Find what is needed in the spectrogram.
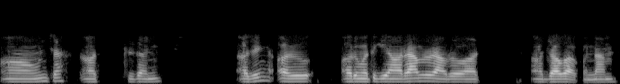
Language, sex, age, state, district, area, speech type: Nepali, male, 18-30, West Bengal, Jalpaiguri, rural, conversation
